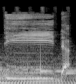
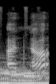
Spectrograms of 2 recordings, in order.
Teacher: mengalami proses pengglotisan pada akhir kata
